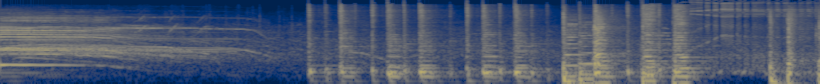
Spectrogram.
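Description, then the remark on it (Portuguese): A crowd from Guarambi lets out a loud, sustained shout and cheer that fades over a few seconds, followed by rhythmic, punchy beats as music kicks in. “Cadê o grito da galera de Guarambi?”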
